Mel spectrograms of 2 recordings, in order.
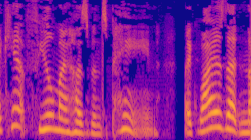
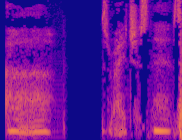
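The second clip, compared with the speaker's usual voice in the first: tiny, softer whispered answer; sheepish whisper; 13 dB quieter than usual. Retold or imitated. Answering the Lord's question, hesitant whispered reply. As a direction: half-whisper it, unsure it's a trick question. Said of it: "And I was like".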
